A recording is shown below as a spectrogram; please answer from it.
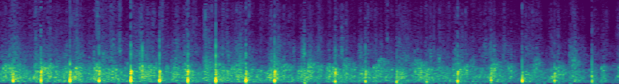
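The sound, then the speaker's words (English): A church audience claps together in a sustained round of applause. Sharp, regularly spaced accented beats stand out over a dense bed of hand claps. “Yeah, let's give the Lord a clap.”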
